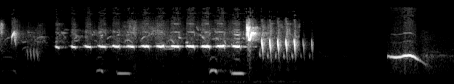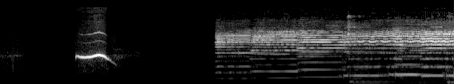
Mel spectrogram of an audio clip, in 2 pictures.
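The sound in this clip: Birds chirp and whistle as they fly back to their nests. A quick run of bright, high chirps comes first, then two separate clear whistled calls, each with a dropping tail, followed by a sustained layered tonal sound.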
